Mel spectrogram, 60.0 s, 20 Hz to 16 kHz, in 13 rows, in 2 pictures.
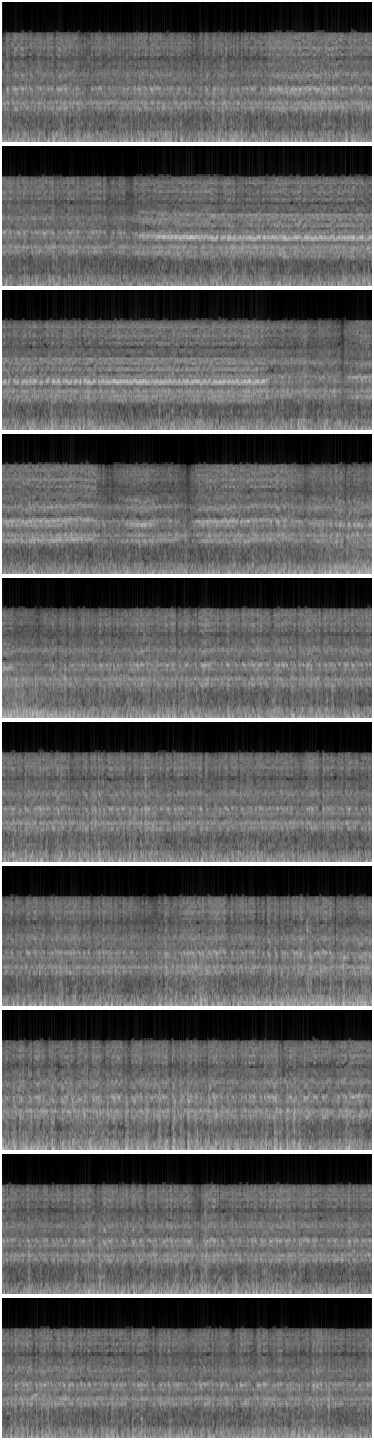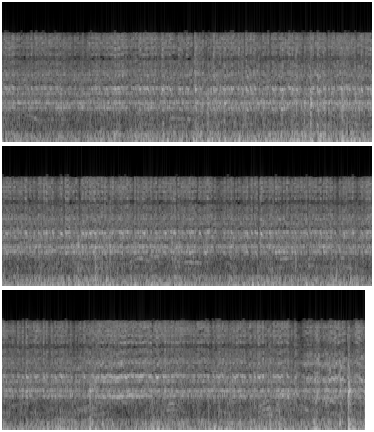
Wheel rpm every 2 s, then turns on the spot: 230, 230, 230, 220, 210, 210, 220, 220, 220, 220, 240, 230, 230, 230, 230, 230, 230, 230, 230, 230, 230, 230, 230, 230, 230, 230, 230, 230, 230, 230.
none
